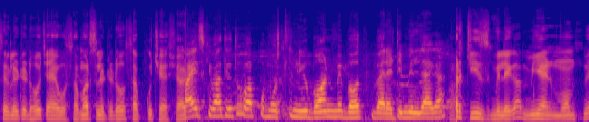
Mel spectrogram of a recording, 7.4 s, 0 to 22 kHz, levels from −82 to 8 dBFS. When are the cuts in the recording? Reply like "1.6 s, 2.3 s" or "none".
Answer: 2.3 s, 5.7 s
